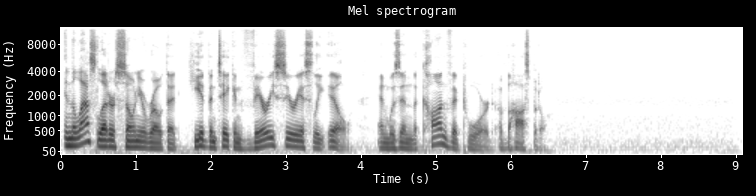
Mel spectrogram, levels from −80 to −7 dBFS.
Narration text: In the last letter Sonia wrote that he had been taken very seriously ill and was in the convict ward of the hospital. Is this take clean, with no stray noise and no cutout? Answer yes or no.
yes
